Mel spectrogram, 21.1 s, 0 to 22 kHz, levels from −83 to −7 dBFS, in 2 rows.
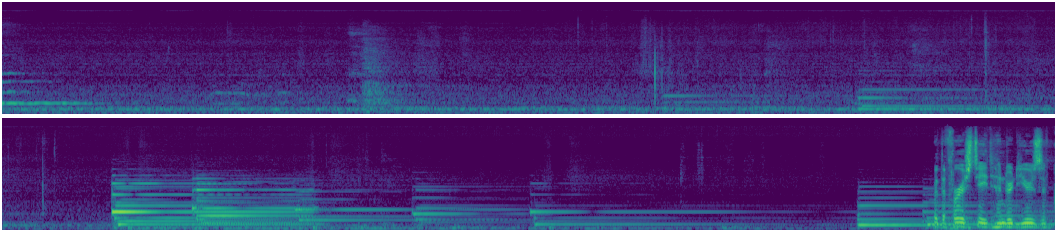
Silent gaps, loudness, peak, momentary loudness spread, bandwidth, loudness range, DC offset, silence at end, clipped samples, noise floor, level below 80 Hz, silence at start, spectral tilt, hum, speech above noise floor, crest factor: none; -31 LUFS; -6 dBFS; 25 LU; 17.5 kHz; 16 LU; under 0.1%; 0 s; under 0.1%; -59 dBFS; -60 dBFS; 0 s; -3 dB/octave; none; 34 dB; 30 dB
